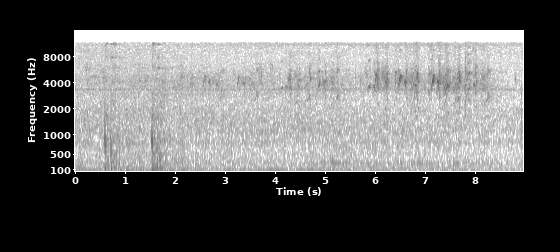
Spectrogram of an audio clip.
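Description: Faint outdoor ambience with small birds chirping in quick high runs, busiest about six to seven seconds in. Two soft thumps sound about half a second and a second and a half in.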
